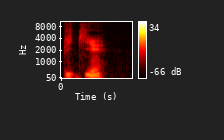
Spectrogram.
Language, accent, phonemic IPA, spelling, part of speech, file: French, France, /pi.kje/, piquier, noun, LL-Q150 (fra)-piquier.wav
- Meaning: pikeman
